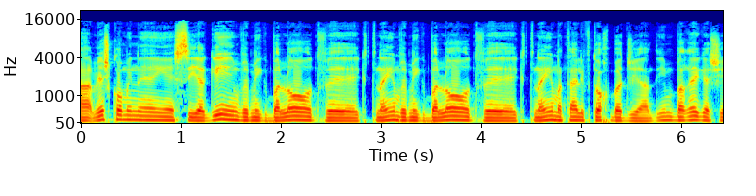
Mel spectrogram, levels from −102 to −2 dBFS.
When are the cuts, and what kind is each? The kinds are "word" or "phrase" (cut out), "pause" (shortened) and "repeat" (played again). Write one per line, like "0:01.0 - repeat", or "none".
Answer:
0:03.2 - repeat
